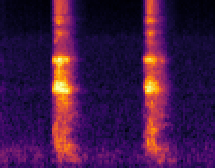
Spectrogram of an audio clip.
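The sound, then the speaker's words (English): Two forceful exhalations through the nostrils in a yoga breathing exercise, each a short, sharp hissing burst that fades quickly, evenly spaced and heard alone against near silence. “So let's do it together. You are just focusing on forcefully breathing out through your nostrils.”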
